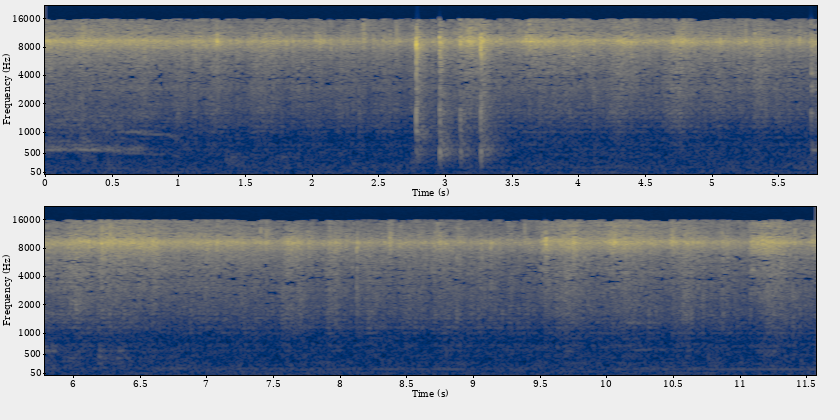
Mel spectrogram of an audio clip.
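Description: Nasi goreng (fried rice) sizzling in a metal pan while being stirred and scraped with a metal spoon. A steady hiss runs throughout, with a few sharp clatters of the spoon against the pan about three seconds in.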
